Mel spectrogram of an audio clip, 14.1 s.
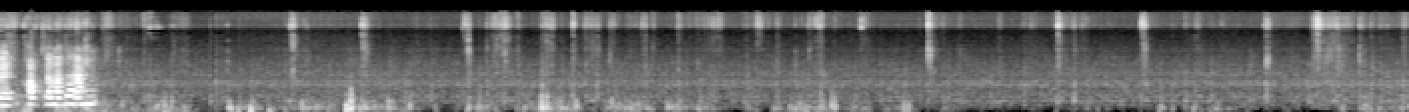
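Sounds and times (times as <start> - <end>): small crunches: 4.6 - 9.5, 12.6 - 14.0
person chewing fried food: 4.6 - 14.0.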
